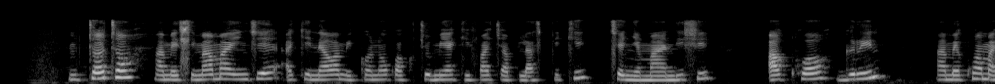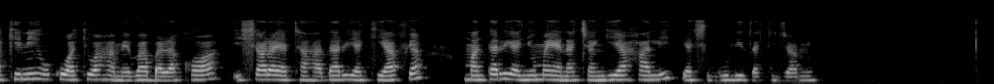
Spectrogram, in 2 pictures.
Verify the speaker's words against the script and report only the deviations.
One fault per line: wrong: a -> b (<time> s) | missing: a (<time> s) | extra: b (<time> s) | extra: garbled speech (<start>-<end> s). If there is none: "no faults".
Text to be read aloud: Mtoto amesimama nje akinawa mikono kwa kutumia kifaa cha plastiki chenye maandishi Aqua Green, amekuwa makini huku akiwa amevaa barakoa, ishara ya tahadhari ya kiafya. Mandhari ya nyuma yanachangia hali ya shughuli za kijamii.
no faults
